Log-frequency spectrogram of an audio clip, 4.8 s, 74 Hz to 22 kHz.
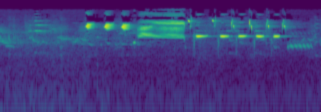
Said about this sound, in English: And the song sparrow is track 17.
